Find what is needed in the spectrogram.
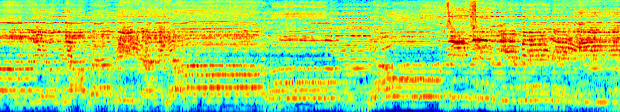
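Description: A choir singing a slow hymn, with long held notes.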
